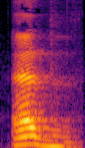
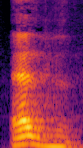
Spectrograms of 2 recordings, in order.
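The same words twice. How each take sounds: Both takes have the same delivery.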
